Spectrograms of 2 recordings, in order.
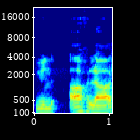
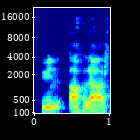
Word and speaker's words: une horloge: O as in une horloge. It can be pronounced A or O. A, O. It depends. Une horloge, the H is silent for a clock. Une horloge.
